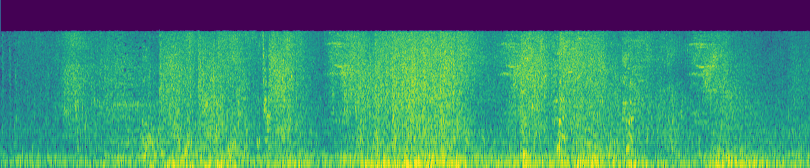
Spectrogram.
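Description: Water splashes as a figure wades and fights.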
